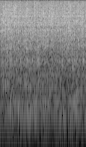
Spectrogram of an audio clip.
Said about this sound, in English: Sorry for the noise of the faucet.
